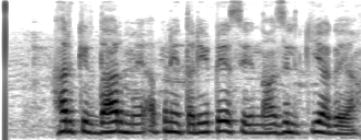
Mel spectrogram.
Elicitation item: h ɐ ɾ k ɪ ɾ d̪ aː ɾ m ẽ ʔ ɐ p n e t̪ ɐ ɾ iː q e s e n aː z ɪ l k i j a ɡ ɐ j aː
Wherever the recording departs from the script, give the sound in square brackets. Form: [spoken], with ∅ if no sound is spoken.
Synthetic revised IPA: h ɐ ɾ k ɪ ɾ d̪ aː ɾ m ẽ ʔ ɐ p n e t̪ ɐ ɾ iː q e s e n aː z ɪ l k i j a ɡ ɐ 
